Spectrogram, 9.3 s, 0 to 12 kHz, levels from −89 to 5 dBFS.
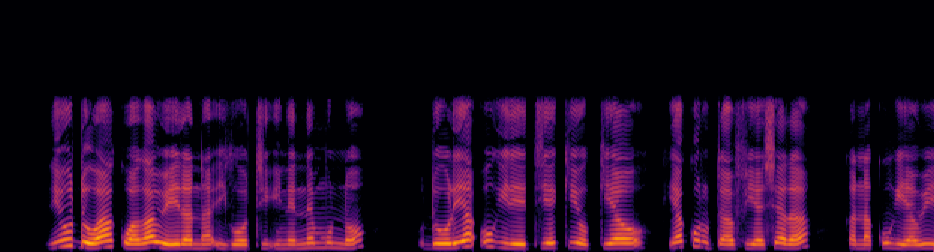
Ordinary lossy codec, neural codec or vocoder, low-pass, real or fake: none; none; 7.2 kHz; real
